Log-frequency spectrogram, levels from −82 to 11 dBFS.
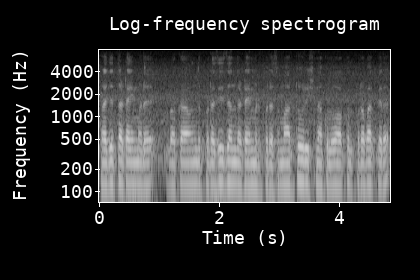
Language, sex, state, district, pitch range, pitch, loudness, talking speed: Tulu, male, Karnataka, Dakshina Kannada, 120-125 Hz, 120 Hz, -15 LUFS, 210 wpm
